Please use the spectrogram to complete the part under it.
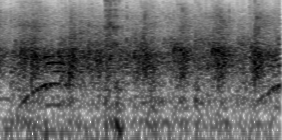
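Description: Audience applause, a dense and steady wash of many hands clapping that stays loud and even for the whole short stretch.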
